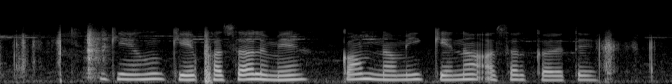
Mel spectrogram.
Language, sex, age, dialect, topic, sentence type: Maithili, female, 25-30, Southern/Standard, agriculture, question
